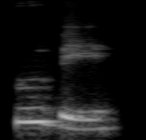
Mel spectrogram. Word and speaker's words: ubi: Today we start with ubi, where. How to pronounce that? Ubi.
